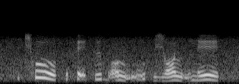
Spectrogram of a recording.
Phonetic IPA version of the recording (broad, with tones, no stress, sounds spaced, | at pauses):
t͡ɕʰ o˥˨ | θ ḛ˥˨ k ɨ˥˨ b ɔ̰˩˧˩ ɣ ṵ˧˥˧ | ʑ ɔ˩˧˩ l ṵ˥˨ n e˥˨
